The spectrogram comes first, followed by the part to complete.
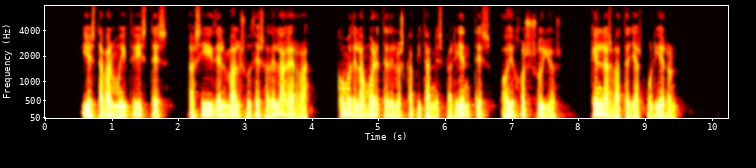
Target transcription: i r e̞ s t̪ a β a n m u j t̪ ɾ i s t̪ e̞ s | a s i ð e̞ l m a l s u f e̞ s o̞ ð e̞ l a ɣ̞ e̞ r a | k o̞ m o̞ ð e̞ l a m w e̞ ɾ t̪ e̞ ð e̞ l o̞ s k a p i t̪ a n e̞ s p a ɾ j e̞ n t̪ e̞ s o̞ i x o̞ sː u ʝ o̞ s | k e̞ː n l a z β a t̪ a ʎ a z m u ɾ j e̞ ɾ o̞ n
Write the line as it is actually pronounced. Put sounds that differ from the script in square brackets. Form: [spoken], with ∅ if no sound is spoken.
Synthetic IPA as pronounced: i [∅] e̞ s t̪ a β a n m u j t̪ ɾ i s t̪ e̞ s | a s i ð e̞ l m a l s u [θ] e̞ s o̞ ð e̞ l a ɣ̞ e̞ r a | k o̞ m o̞ ð e̞ l a m w e̞ ɾ t̪ e̞ ð e̞ l o̞ s k a p i t̪ a n e̞ s p a ɾ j e̞ n t̪ e̞ s o̞ i x o̞ sː u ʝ o̞ s | k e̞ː n l a z β a t̪ a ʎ a z m u ɾ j e̞ ɾ o̞ n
